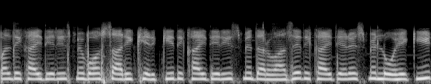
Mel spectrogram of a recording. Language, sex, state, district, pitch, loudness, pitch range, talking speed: Hindi, female, Bihar, Darbhanga, 255 Hz, -12 LUFS, 245-260 Hz, 320 wpm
